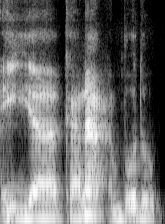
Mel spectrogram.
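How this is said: The 'ka' is joined to the second word. The second word seems to begin with 'kana'. The speaker calls it wrong. "seakan-akan katanya itu mulai dari kat- kata yang kedua itu mulai dari kana"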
